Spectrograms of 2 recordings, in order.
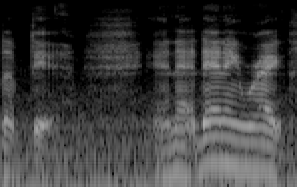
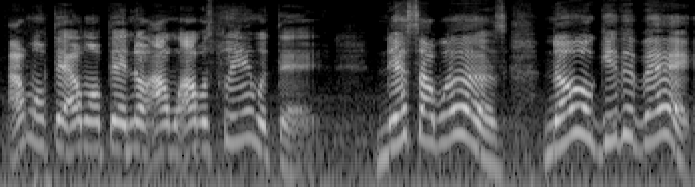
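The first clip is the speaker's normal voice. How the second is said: lightly voiced whining kid, higher and louder; whiny child; 6 semitones higher, 6 dB louder than usual. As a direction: act out a fussing child who wants the toy back. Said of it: "Cry, my mom used to do it".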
